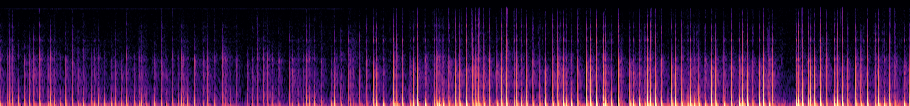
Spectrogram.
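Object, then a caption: Small round wooden block. Fingertips and short nails tap rapidly on a palm-sized, solid, light-colored round wooden block with visible grain, held in both hands. The result is a dense, fast patter of short, dull knocks, mostly low and thuddy, each dying away almost instantly. The tapping is softer for the first few seconds, grows louder and busier, and pauses briefly near the end.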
